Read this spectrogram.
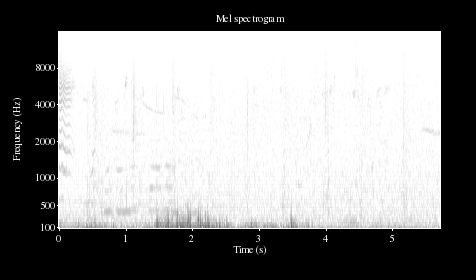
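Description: A woman's footsteps crunch on dry ground outdoors.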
